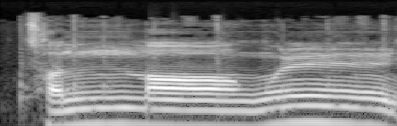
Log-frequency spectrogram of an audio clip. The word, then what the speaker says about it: 젖멍울: 전멍울 같은 것도 젖멍울 이렇게 했는데 발음은 전멍울 이렇게 비음화가 이렇게 일어나죠.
